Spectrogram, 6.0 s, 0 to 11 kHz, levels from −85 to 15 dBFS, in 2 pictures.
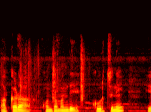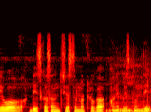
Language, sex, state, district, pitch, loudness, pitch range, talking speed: Telugu, male, Andhra Pradesh, Sri Satya Sai, 120 Hz, -18 LUFS, 115-130 Hz, 70 wpm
